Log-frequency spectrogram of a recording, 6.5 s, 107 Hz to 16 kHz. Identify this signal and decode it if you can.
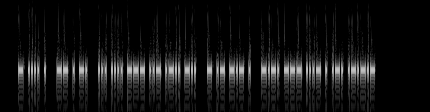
Morse code, heard as a keyed tone, about 50 wpm, 700 Hz. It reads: THE MEN SHOULD TAKE COVER.
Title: Sentences from Top 1000 Words - Review Part 1 - 50wpm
